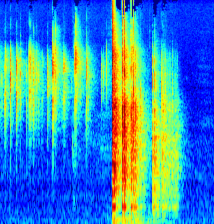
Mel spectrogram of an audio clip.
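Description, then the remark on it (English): Two dice rattle with a quick series of light clicks, then tumble out in a loud, sharp clatter that lasts about a second before stopping abruptly. “I'm gonna roll two dice this time.”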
